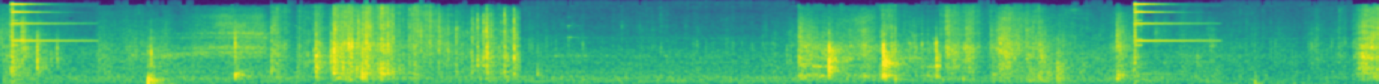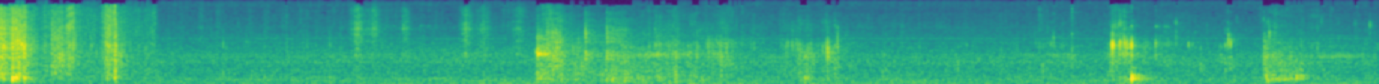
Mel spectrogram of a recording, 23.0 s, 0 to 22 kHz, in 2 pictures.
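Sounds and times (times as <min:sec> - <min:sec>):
rustling and crinkling: 0:00.8 - 0:09.4, 0:10.3 - 0:19.1.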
